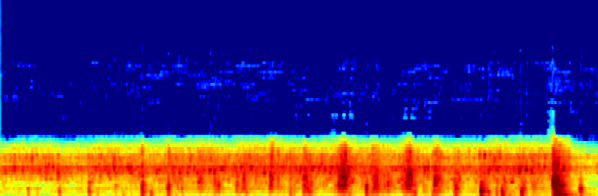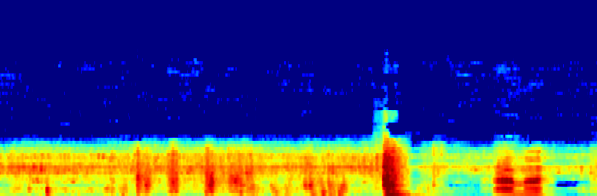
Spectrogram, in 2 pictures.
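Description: Car doors are opened and shut, with two distinct solid thuds standing out over a constant whooshing background, and faint voices in the scene.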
